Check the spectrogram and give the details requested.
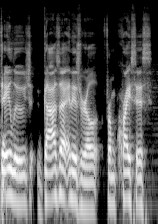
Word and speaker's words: Deluge: You also said deluge instead of deluge, which was interesting. I said deluge. Yeah, deluge. Yeah. But it's deluge.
